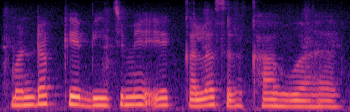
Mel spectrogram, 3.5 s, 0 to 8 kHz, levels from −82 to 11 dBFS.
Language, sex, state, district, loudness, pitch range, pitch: Hindi, female, Jharkhand, Ranchi, -16 LUFS, 165-205 Hz, 190 Hz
